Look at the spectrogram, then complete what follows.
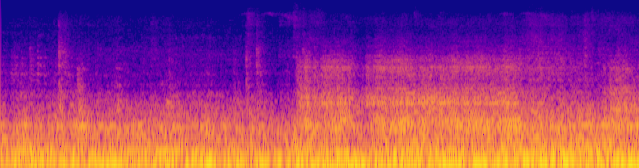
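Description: Vintage electric tram running along street track, heard from inside the car: a steady low rumble of wheels on rail with a few faint clicks, growing fuller about halfway through.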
